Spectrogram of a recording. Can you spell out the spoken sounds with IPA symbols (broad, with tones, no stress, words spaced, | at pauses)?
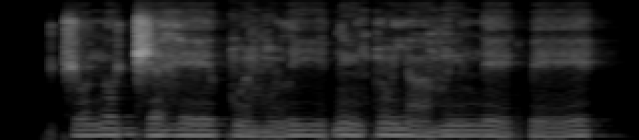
t͡ʃo˧no˦ d͡ʒɛ˧ɣeː˧ kʷɛ̃˨vũ˨liː˧ɗĩ˧ tũ˦jã˨ vĩ˧neː˨k͡peː˨˦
